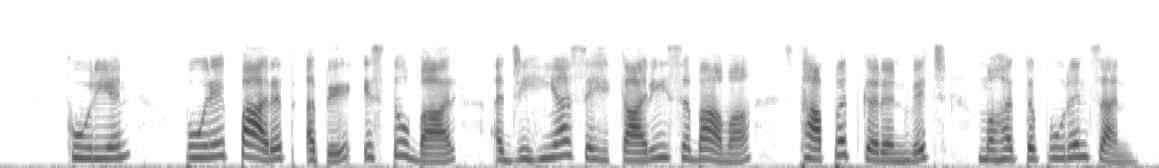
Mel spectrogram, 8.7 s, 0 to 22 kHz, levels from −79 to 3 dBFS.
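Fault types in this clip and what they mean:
Dolby Digital compression: a low-bitrate encoder, likely AC-3 style, starved many frequency lines of bits and had them filled with dither noise. The speech sounds dull, with nothing above 6.9 kHz and a rough, fluttering grit around tones, which fits a bitrate near 40 kbps.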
